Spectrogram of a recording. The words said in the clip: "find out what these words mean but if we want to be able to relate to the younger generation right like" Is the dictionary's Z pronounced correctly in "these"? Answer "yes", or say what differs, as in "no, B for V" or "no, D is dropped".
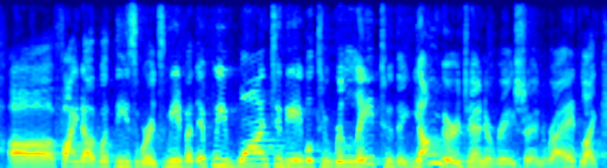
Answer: yes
